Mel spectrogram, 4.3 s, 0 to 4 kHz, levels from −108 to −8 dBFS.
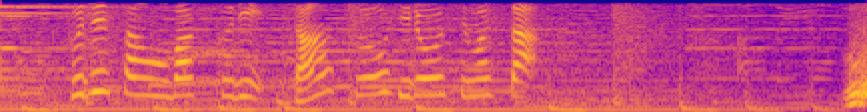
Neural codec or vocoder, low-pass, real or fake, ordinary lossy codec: none; 3.6 kHz; real; none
